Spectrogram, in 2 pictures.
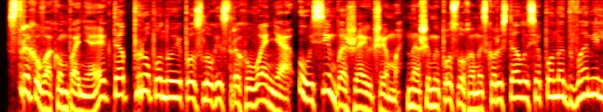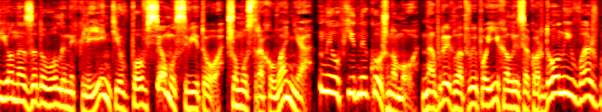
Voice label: ukrainian corporate videos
